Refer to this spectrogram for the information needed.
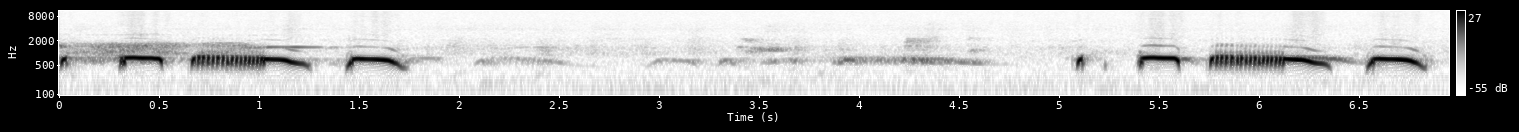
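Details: Spotted dove calling to stir wild doves into answering: low, rounded coos with falling, hooked notes in two clusters of three to four, separated by a quieter, mumbling stretch.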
